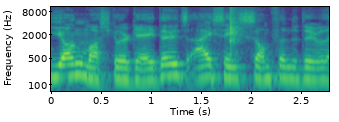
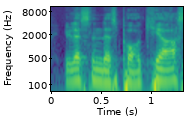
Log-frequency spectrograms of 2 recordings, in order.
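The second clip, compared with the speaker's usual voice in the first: louder mocking quote of podcast people; irritating podcast person; 9 dB louder than usual. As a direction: mimic someone smugly saying podcast. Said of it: "I hate when people say".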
